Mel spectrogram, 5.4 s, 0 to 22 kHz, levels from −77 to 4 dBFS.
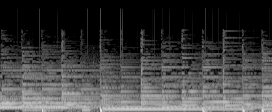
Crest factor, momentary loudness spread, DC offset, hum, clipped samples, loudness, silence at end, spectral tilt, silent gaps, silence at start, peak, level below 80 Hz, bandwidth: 16 dB; 2 LU; under 0.1%; none; under 0.1%; -18 LUFS; 0 s; -8.5 dB/octave; none; 0 s; 0 dBFS; -26 dBFS; 11.5 kHz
